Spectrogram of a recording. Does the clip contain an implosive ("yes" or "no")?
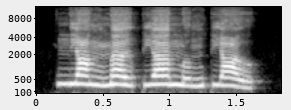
no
